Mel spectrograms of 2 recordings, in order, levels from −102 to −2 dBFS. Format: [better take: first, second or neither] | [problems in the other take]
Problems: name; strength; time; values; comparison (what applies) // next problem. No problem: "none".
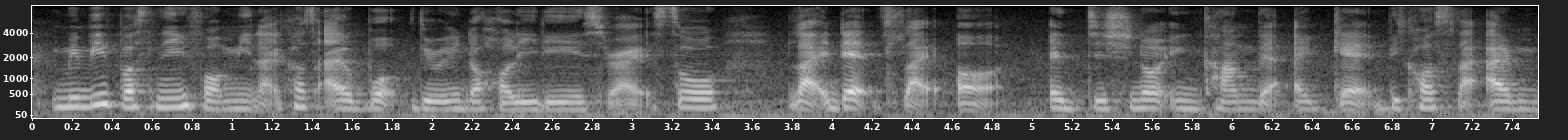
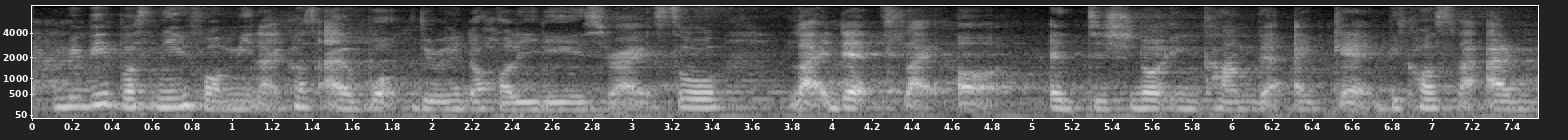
first | room echo; dies away in 2.4 s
